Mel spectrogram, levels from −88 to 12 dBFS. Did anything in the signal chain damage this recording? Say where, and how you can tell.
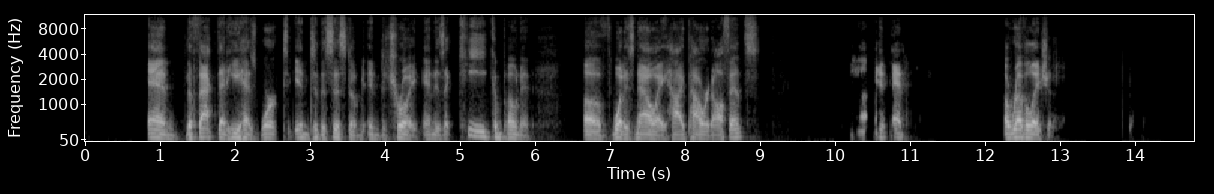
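No, nothing along the chain seems to have harmed this speech recording, so there's no stage to point to and nothing to chase down.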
